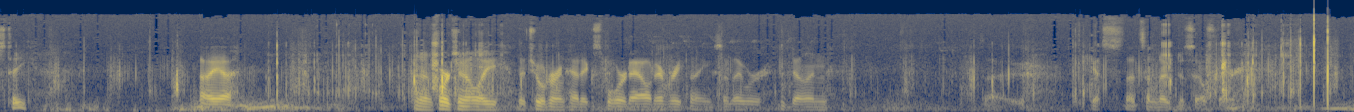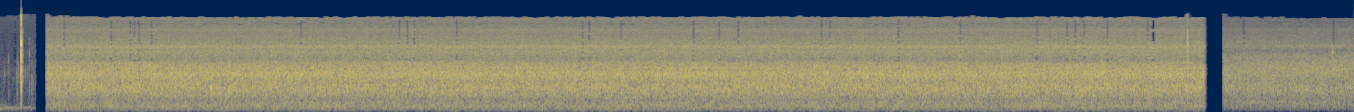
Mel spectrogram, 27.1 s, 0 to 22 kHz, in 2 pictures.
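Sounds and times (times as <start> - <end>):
waterfall rushing: 14.0 - 27.0.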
